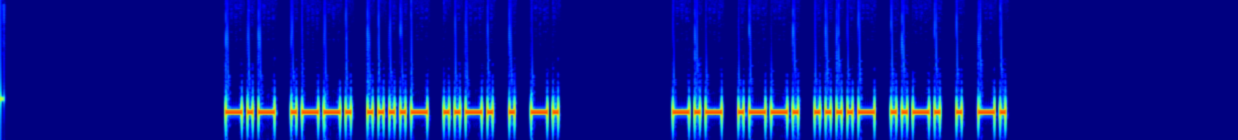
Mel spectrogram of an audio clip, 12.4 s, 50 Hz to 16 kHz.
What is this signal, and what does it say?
Morse code, heard as a keyed tone, about 22 wpm, 700 Hz. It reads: KP4FEN KP4FEN
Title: DXCC-100 Call Signs - 6 Characters - Repeated 2x - 22wpm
